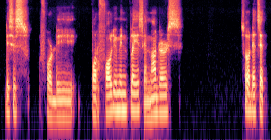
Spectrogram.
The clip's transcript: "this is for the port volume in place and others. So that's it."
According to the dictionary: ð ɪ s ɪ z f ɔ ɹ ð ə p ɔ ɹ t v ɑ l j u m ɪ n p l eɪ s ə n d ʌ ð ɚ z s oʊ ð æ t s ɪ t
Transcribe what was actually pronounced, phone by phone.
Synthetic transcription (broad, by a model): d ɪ s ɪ s f ɔ ɹ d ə p ɔ ɹ t f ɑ l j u m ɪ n p l eɪ s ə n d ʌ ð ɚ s s oʊ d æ t s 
